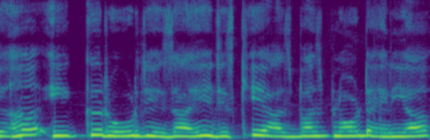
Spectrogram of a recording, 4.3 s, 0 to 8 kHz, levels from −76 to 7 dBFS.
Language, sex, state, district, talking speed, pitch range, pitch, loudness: Hindi, female, Delhi, New Delhi, 140 wpm, 240-270 Hz, 255 Hz, -10 LUFS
